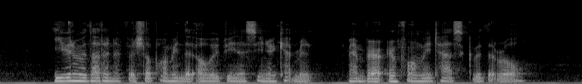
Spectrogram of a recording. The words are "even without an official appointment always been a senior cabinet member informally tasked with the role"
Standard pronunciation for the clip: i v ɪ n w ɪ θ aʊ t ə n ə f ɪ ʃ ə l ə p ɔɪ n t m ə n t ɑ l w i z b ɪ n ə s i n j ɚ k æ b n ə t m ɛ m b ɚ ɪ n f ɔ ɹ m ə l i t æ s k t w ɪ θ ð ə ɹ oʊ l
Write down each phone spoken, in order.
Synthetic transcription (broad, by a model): i v ɪ n w ɪ θ aʊ t ə n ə f ɪ ʃ l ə p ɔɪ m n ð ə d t ɑ l w i z b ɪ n ə s i n j ɚ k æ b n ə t m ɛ m b ɚ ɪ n f ɔ ɹ m l i t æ s k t w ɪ ð ə ɹ oʊ l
